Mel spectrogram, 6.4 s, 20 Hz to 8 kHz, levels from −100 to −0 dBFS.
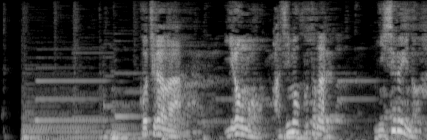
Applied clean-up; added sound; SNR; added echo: classical method WPE with log-MMSE.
